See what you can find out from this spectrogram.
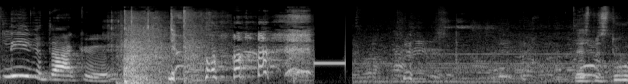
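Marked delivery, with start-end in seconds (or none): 1.1-5.7 long squeaky giggling fit; high-pitched giggle. Real, not acted. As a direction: giggle helplessly. Long high laugh after Dackel. (hohes, langes Kichern)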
